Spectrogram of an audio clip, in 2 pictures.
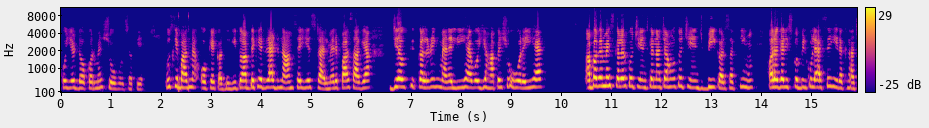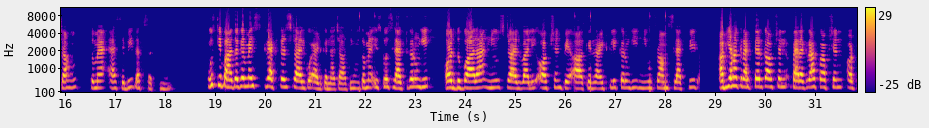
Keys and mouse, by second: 2.5 click, 21.9-26.2 drag, 26.2 right click, 27.7 click.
